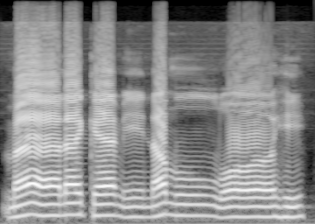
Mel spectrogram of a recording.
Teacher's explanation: lafal Allah ditebalkan huruf lamnya, di sini laf, ya, lam lafzul jalalah, yaitu lam tafkhim, dibaca dengan tebal, tapi hati-hati jangan menebalkan na-nya. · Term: lam tafim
